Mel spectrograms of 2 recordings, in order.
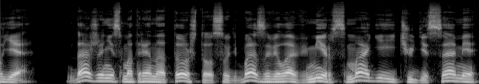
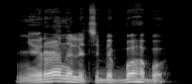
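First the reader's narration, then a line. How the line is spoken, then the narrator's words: Scoffing brother. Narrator (Russian): хмыкнул брат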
